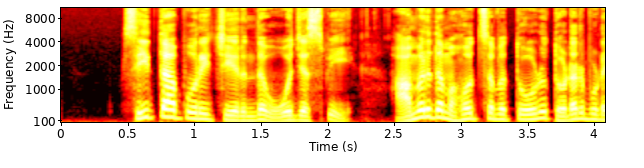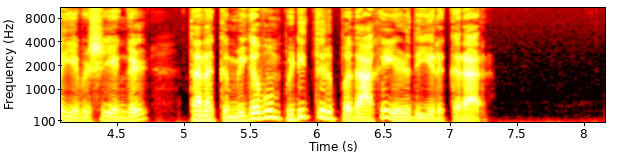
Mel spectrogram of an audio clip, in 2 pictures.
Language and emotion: Tamil, neutral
